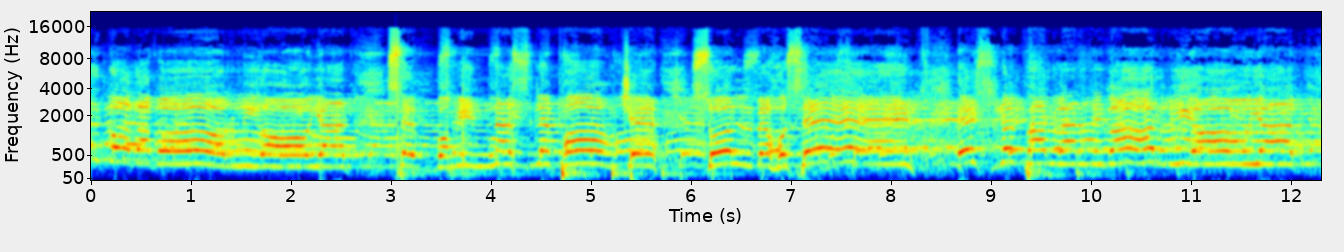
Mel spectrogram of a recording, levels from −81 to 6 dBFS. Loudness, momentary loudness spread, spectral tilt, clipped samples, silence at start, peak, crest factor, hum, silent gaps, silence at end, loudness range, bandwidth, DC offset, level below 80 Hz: -10 LUFS; 6 LU; -1.5 dB/octave; under 0.1%; 0 s; 0 dBFS; 12 dB; none; none; 0 s; 2 LU; 16.5 kHz; under 0.1%; -54 dBFS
